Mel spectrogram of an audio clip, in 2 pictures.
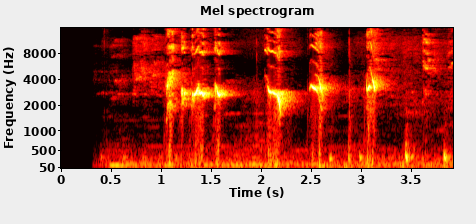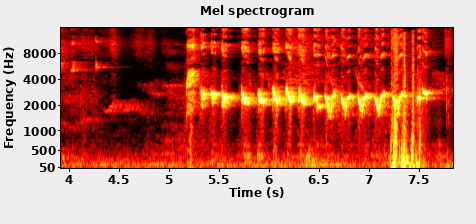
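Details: Greater green leafbird singing in gacor style, a burst of continuous song: slurred whistled notes near mid-high pitch mixed with sharp clicks and chips, a pause, then a rapid trill-like run of repeated whistles and one loud broadband crack.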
